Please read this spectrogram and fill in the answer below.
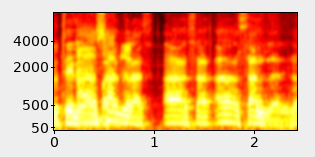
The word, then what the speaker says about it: Adam Sandler: Adam Sandler. Como los chicles Adams, pero sin la S.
